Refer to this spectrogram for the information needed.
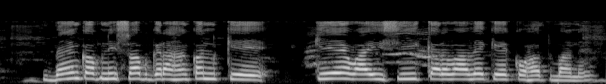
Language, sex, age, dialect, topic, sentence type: Bhojpuri, male, <18, Northern, banking, statement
